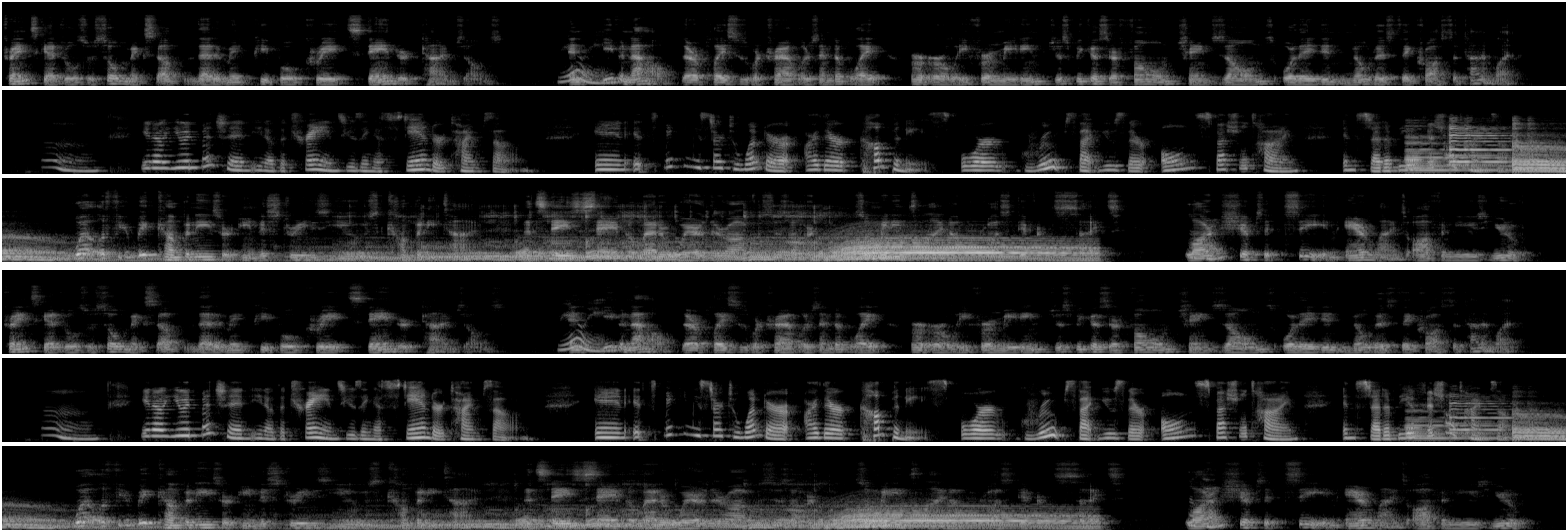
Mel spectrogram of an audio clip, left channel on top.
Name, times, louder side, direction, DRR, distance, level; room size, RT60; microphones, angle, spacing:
voice 1, 0.0-5.0 5.7-8.8 9.1-15.1 31.9-39.5 39.8-42.5 43.1-46.5, left 1 dB, 30° left, 2 dB, 3.1 m, -33 dB
voice 2, 5.6-6.0 16.0-30.9 36.7-36.9 43.1-43.5, right 3 dB, 45° right, 12 dB, 0.9 m, -31 dB
sound 1, 29.7-33.7 34.0-42.3, left 4 dB, 85° left, 0.8 m, -27 dB
11.0 x 8.9 x 5.9 m, 0.34 s
head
